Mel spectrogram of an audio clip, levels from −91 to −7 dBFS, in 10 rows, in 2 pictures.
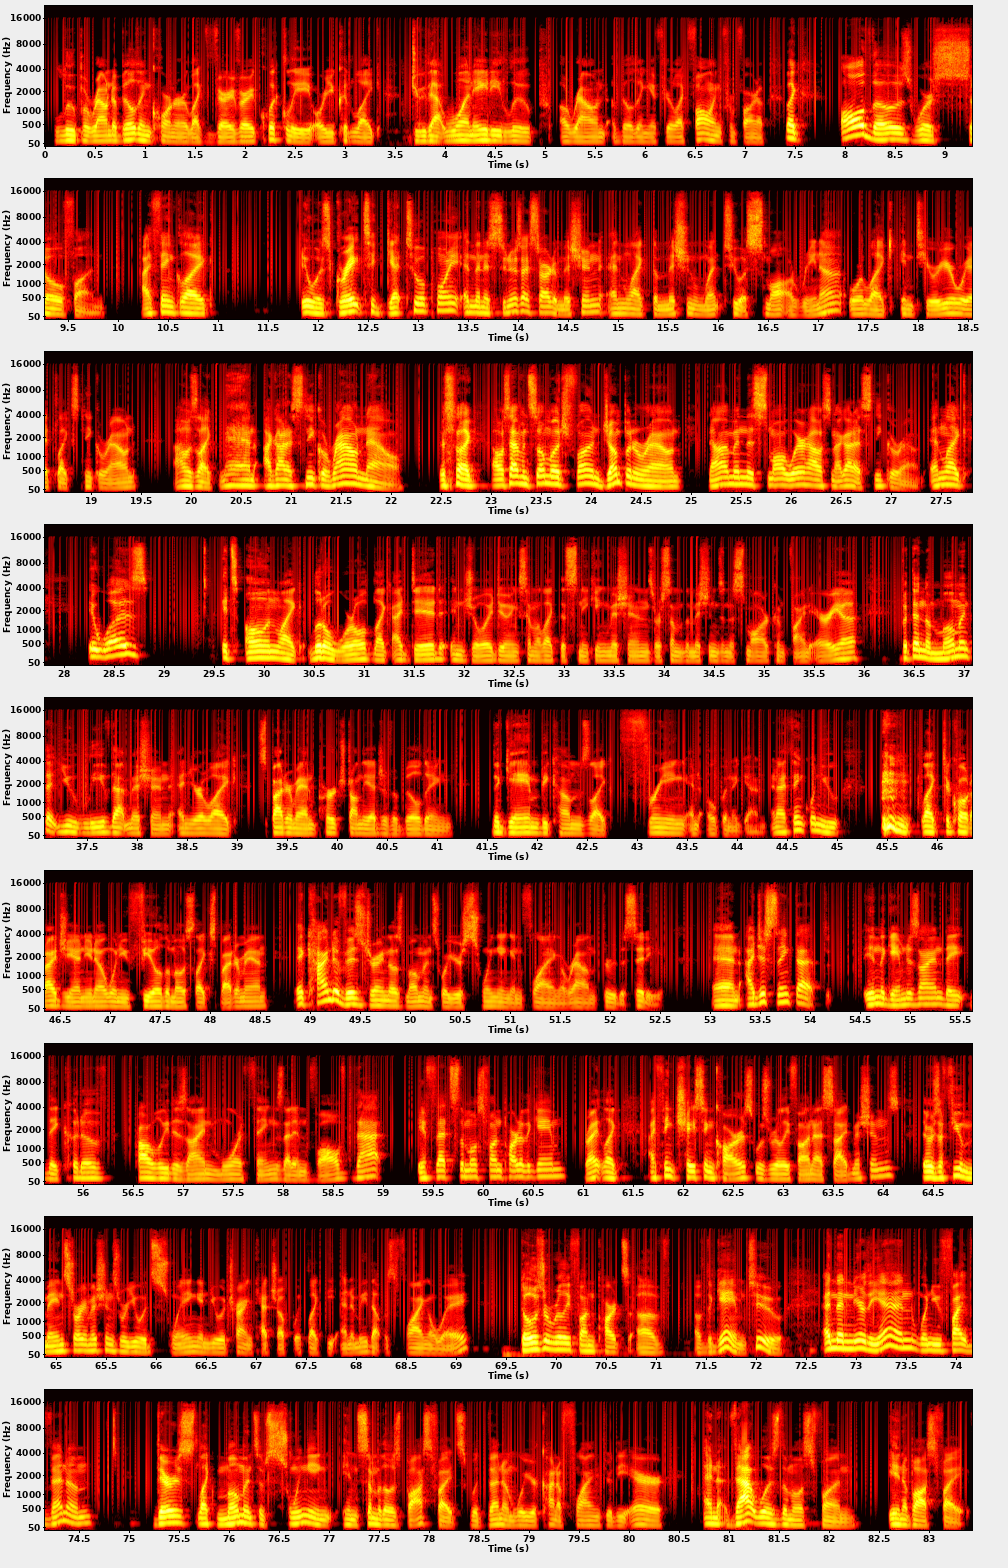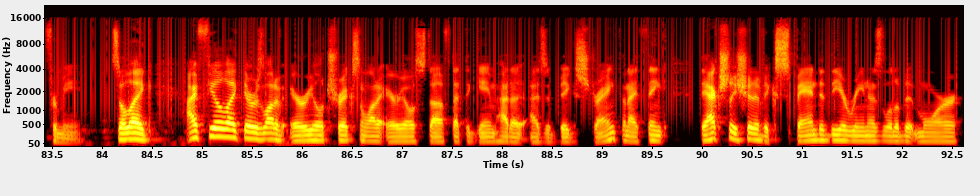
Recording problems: crackle, like an old record; faint; 20 dB below the speech

